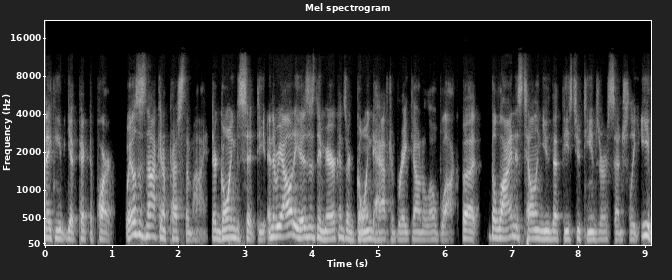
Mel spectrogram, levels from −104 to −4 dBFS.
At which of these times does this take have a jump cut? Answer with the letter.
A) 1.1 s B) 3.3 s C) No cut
B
